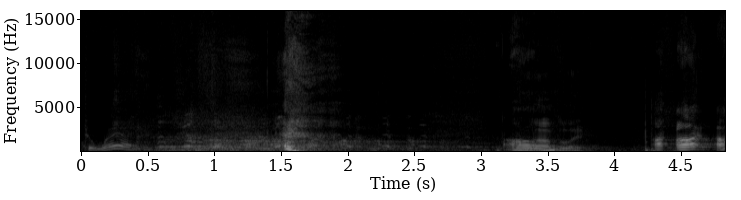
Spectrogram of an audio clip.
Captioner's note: audience laughing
